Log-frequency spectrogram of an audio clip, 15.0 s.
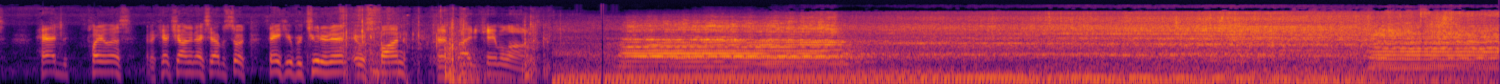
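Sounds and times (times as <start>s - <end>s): diesel locomotives rumbling past: 5.6s - 15.0s
locomotive air horn: 6.1s - 9.1s, 13.6s - 15.0s.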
